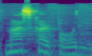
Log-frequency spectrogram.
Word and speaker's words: mascarpone: finger as basement so correction guys it's actually pronounced as mascarpone so yeah so we know uh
